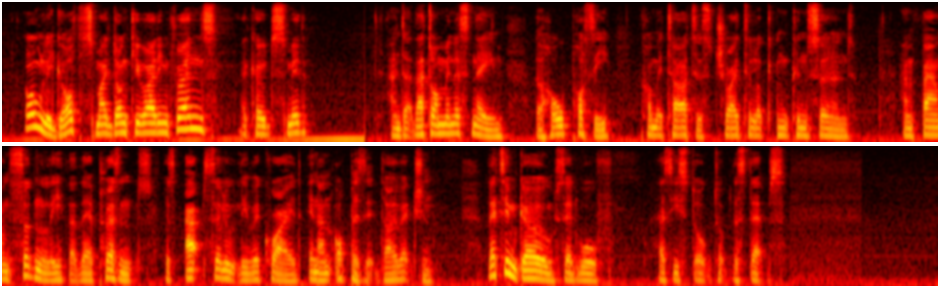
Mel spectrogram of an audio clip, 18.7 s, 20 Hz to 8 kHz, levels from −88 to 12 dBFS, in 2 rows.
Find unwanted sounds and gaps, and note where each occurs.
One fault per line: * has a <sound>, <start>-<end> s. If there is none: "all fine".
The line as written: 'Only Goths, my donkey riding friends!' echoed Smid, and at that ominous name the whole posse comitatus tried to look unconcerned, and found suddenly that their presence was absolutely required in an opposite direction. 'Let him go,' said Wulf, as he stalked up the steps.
all fine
